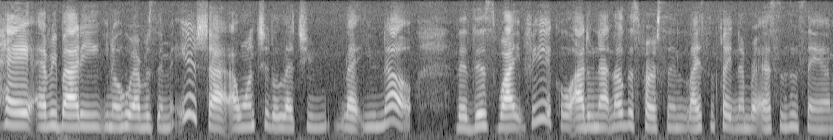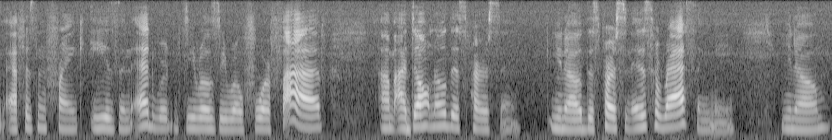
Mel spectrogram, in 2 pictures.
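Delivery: normal talking voice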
